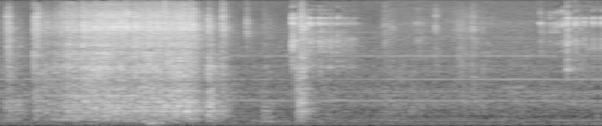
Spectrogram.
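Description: Aerosol spray paint can in use: a loud, dense burst lasting about a second, followed by a sharp click about two seconds in.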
